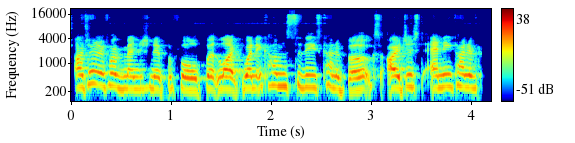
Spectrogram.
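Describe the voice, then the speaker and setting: A woman hosts an online book club over a casual video call, talking fast in a slightly high voice with fairly even intonation. She is chatty and rambling, full of fillers and restarts.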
